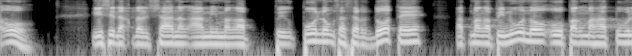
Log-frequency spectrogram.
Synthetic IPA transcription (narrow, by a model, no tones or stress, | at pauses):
ʔo̞ | ʔɪsɪnɐk̚d̪ɐlʃanɐŋʔaːmɪŋmɐŋa | puːno̞ŋsɐsɛɾd̪o̞ːt̪ɛ | ʔɐt̪̚mɐŋapɪnuːno̞ʔuːpɐŋmɐɦɐt̪uːl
